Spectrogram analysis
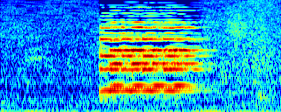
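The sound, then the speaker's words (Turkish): An incoming phone call rings once: a single half-second burst of bright electronic tone, starting abruptly and stopping cleanly, with nothing else around it. “Şimdi Adem abi beni arayacak.”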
